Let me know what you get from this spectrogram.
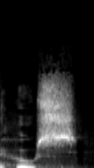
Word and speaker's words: Hus: So we will first begin with Jan Hus. Some people will look at his name and it can be looked at as John Huss, but I would argue that his name is Hus. It rhymes with goose.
